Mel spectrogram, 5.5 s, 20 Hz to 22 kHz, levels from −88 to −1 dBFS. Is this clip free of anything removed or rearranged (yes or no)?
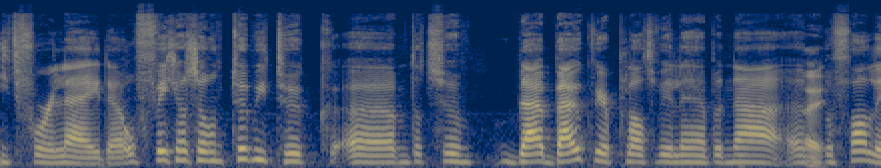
yes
